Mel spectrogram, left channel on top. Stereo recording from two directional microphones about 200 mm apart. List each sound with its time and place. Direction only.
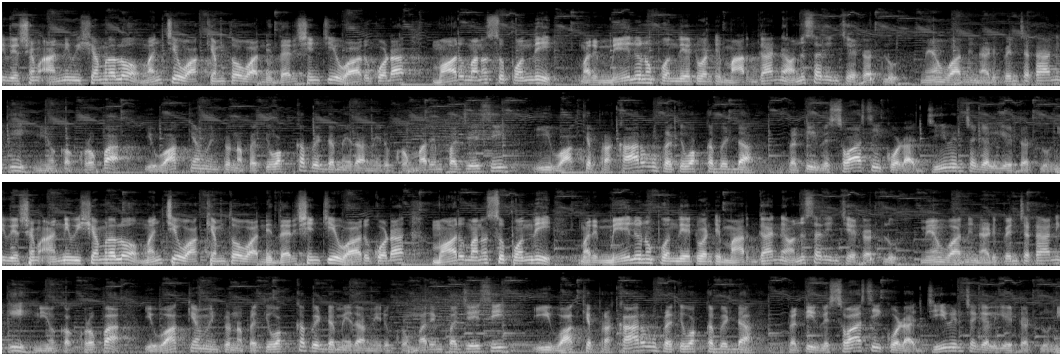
0.0 s speech: 50° right (ahead or behind)
8.1 s speech: 10° right (ahead or behind)
9.3 s speech: 35° right (ahead or behind)
15.3 s speech: centre (ahead or behind)
16.0 s speech: 35° right (ahead or behind)
17.2 s speech: 15° right (ahead or behind)
19.5 s speech: 35° right (ahead or behind)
